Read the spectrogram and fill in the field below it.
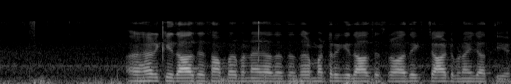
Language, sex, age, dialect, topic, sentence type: Hindi, male, 25-30, Marwari Dhudhari, agriculture, statement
